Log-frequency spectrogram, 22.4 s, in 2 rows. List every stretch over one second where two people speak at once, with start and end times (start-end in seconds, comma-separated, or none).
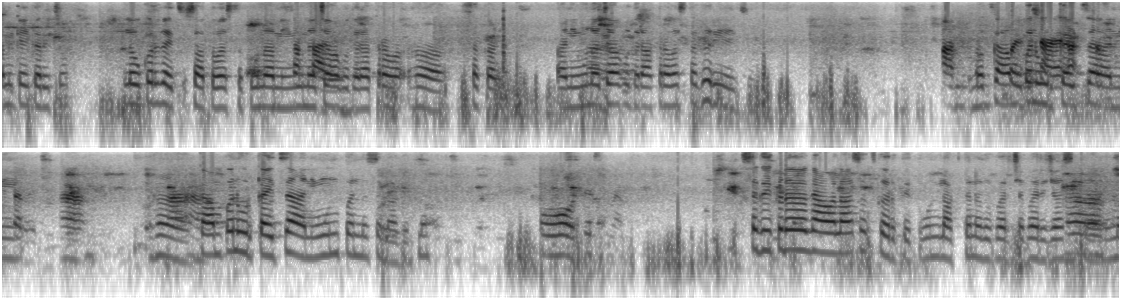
9.7-11.3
